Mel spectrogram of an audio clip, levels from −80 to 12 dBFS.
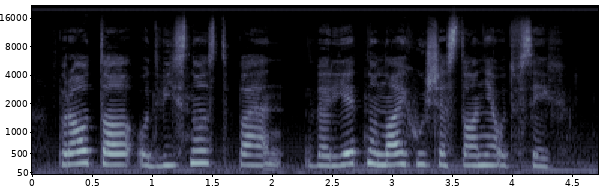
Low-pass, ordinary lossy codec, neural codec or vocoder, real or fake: none; none; none; real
